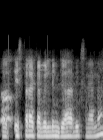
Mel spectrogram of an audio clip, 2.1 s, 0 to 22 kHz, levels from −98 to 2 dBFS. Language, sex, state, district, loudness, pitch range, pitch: Hindi, male, Bihar, Gaya, -16 LUFS, 125-135 Hz, 130 Hz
